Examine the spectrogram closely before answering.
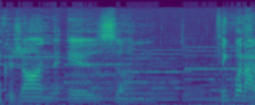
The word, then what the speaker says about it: xujhan: But yeah, the original canonical pronunciation of xujhan from when I invented the name is xujhan.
